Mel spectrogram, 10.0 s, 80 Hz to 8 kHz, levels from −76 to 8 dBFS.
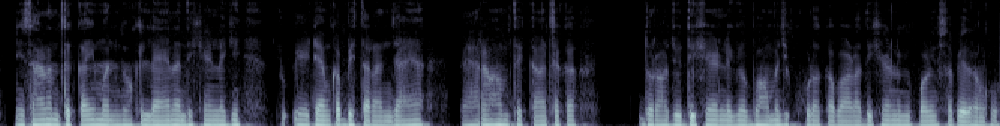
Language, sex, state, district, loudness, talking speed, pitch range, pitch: Kumaoni, male, Uttarakhand, Tehri Garhwal, -19 LUFS, 175 wpm, 110-115 Hz, 115 Hz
